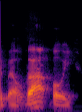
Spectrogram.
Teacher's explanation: So you can hear that's got an ah sound when you're saying that, when you're using it indicatively.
